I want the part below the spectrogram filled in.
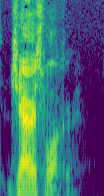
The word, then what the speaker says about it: Jarace Walker: Jairus Walker.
